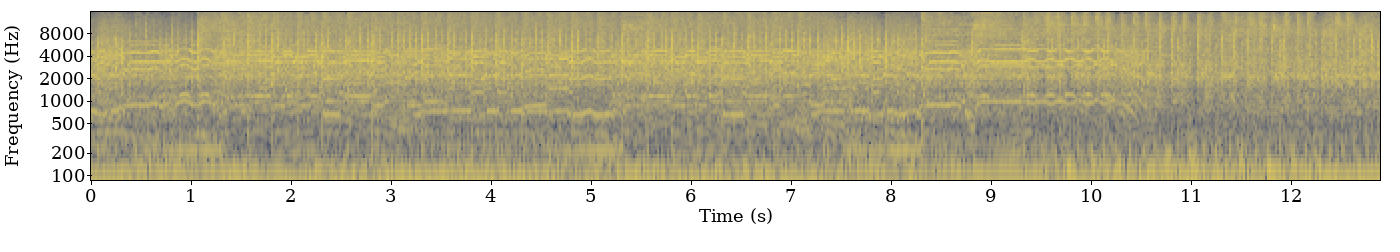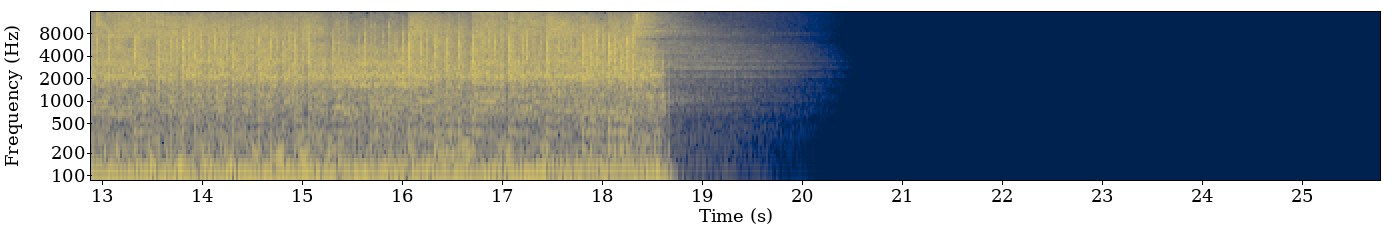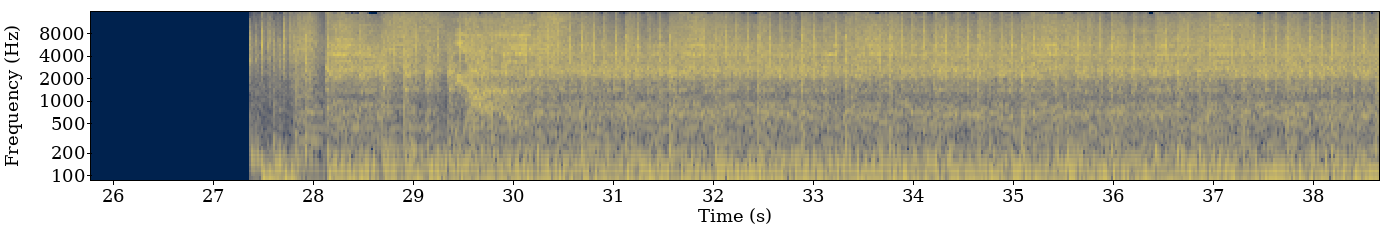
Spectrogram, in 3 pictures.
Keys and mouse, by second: 7.0 right click, 9.7 right click, 11.6 right click, 12.6 right click, 12.9 right click, 16.9 right click, 18.4 right click, 18.6 right click, 20.6 right click, 22.3 right click, 23.6 right click, 24.6 right click, 26.0 right click, 26.4 right click, 26.8 right click, 27.2 right click, 32.2 right click, 32.6 right click, 33.0 right click, 34.2 right click, 34.8 right click, 35.6 right click, 36.8 right click, 37.2 right click, 37.5 right click, 38.1 right click.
